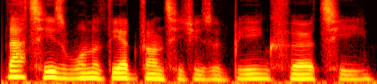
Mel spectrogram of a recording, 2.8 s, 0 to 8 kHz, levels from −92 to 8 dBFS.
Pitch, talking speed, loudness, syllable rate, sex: 125 Hz, 190 wpm, -18 LUFS, 5.0 syllables/s, male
